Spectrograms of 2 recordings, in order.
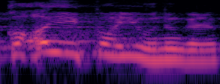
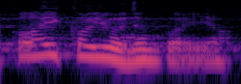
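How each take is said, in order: First: 꺼이꺼이 voiced higher as a sobbing wail; mock wailing. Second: Said in the usual way. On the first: Shown as a demonstration. Pastor showing the congregation how 꺼이꺼이 sounds, mock wail. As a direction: act out 꺼이꺼이 like choking sobs. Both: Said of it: "목이 멜 정도로 막 우는 거예요".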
